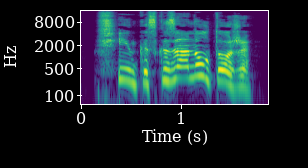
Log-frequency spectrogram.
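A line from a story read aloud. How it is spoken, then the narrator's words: Wry snort. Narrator (Russian): хмыкнула Аксинья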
